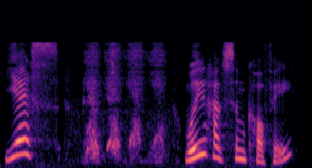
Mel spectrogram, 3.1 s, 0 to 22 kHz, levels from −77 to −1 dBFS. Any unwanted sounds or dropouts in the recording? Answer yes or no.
yes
